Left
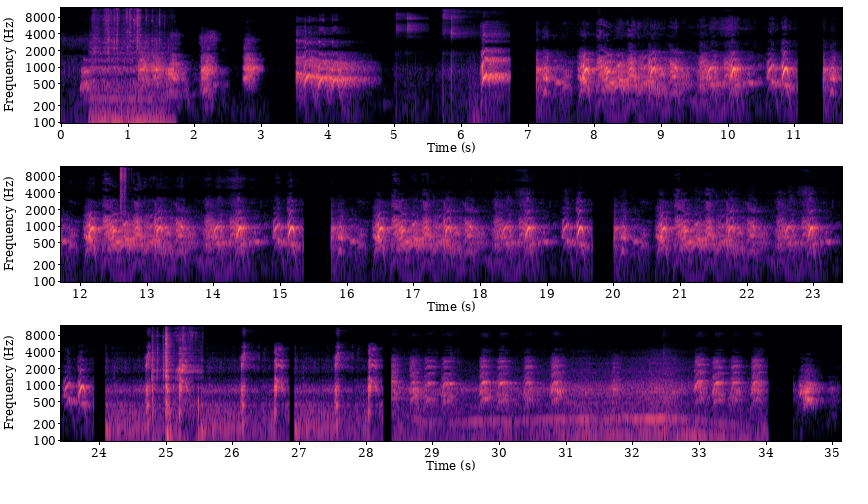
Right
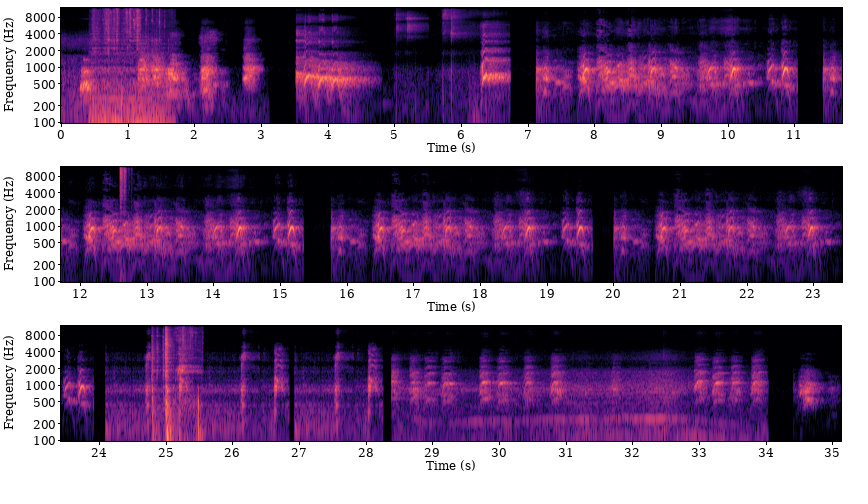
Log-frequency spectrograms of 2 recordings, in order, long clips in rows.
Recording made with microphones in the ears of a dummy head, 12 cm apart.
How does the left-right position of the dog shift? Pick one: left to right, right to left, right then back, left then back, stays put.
right to left.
